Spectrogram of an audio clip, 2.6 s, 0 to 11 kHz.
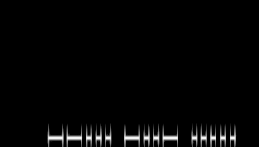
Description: Morse code, heard as a keyed tone, about 25 wpm, 700 Hz. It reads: 7X5
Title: Callsign Prefixes for Top 100 DXCC - 25wpm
